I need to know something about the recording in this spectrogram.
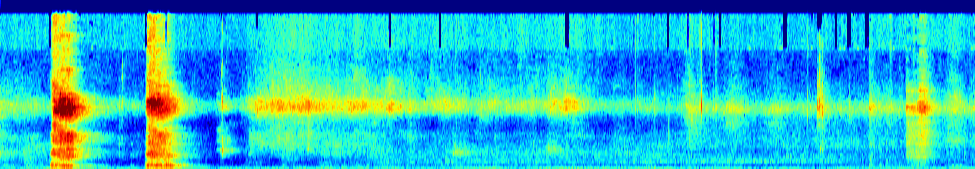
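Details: Child recovering from a cold with cough and runny nose, temperature still not fully normal: two brief, sharp coughs, then quiet room noise.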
